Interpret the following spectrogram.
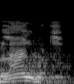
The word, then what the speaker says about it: language: And then you have language. Language, not language. Language. That is a pronunciation.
